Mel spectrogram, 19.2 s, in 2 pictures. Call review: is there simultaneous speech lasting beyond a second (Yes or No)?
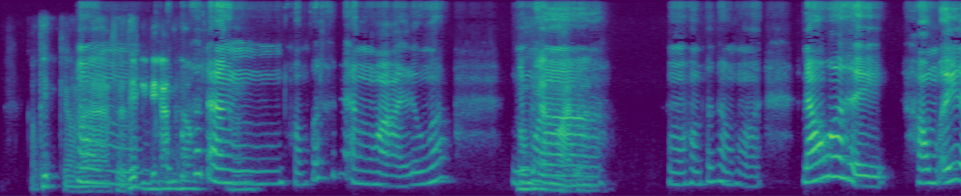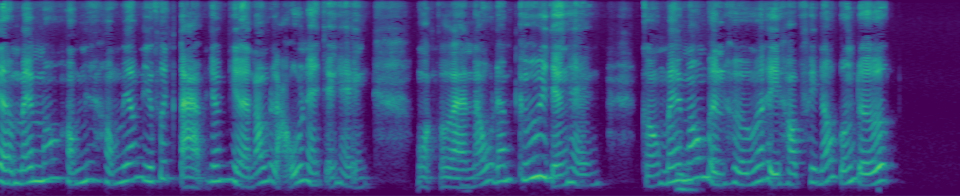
Yes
